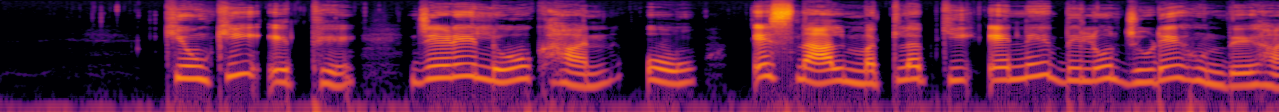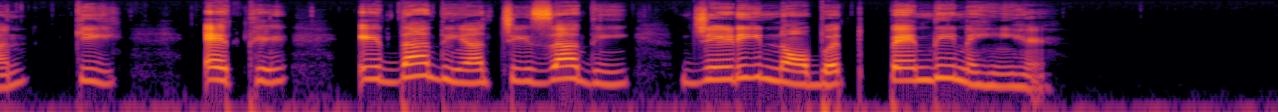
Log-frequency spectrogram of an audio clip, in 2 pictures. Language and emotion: Punjabi, neutral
